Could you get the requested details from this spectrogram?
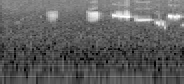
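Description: Black-headed Bunting song: two soft buzzy opening notes, then a quick run of thin, high, clear notes stepping downward, over light background hiss.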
